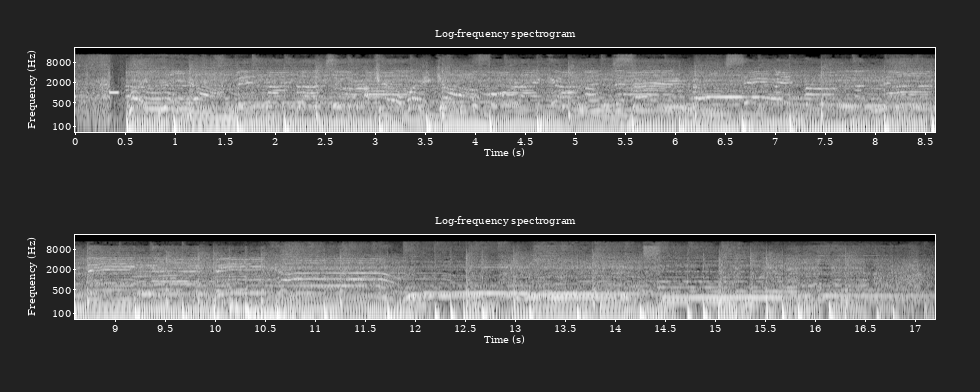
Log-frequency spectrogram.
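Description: A rock song plays loudly and continuously for the whole stretch, with dense layered instruments, sustained melodic lines and a steady driving beat, and no talking over it.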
